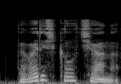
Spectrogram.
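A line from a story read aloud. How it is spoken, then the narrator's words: Quiet voice. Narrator (Russian): заговорил Одинец тихим голосом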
